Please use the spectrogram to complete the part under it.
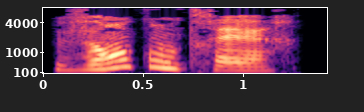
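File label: "vent contraire", French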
